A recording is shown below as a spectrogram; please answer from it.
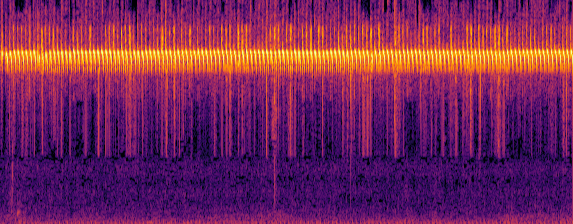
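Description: A cricket trills steadily, a shrill, very high buzzing note that never lets up.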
